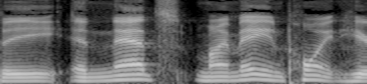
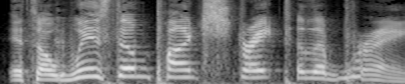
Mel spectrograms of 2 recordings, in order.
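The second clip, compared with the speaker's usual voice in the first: bold pitchman; 8 semitones higher, 5 dB louder than usual. Acted. Proclaiming a slogan.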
